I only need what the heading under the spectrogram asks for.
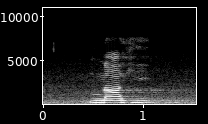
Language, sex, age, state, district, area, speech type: Marathi, female, 30-45, Maharashtra, Mumbai Suburban, urban, read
